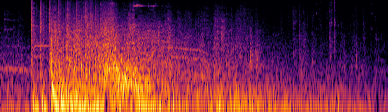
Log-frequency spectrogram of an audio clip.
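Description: A loud, sustained burst of automatic gunfire in the Generation Zero video game, with rapid overlapping shots that fade into a decaying rumble.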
